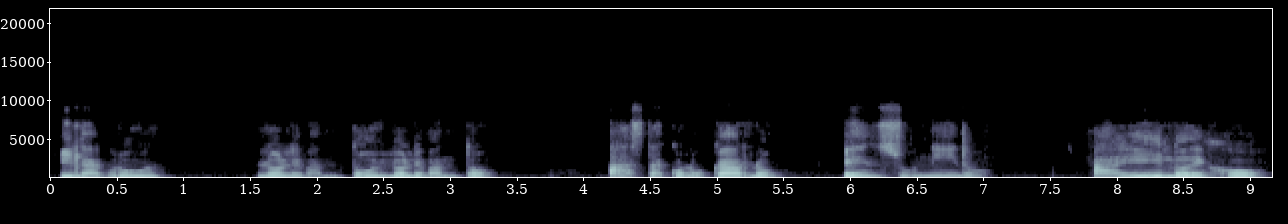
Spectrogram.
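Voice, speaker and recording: A man reading a children's story aloud in an expressive, drawn-out storytelling way. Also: low-pitched, lo-fi sound.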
